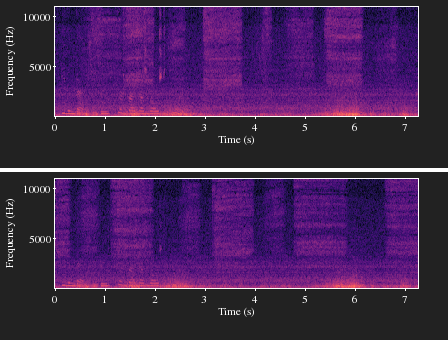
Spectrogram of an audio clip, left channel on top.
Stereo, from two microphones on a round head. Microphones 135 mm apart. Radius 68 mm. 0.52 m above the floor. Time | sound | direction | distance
0.1 | a woman speaking | 60° left (ahead or behind) | ?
